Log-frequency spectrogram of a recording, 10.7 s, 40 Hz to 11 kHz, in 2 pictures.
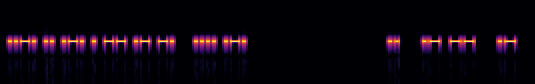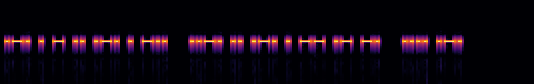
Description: Morse code, heard as a keyed tone, about 37 wpm, 700 Hz. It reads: FIREMAN HR I AM A RETIRED FIREMAN HR
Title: Speed-Racing Common QSO Phrases - 30wpm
